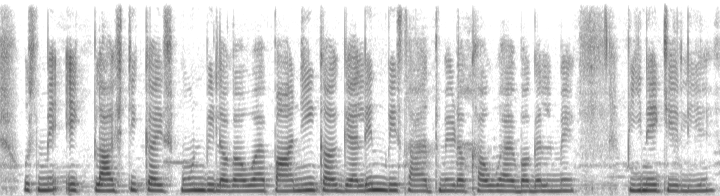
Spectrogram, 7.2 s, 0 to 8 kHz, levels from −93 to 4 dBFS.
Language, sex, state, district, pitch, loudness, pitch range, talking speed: Hindi, male, Bihar, Araria, 235 Hz, -30 LUFS, 225-250 Hz, 190 wpm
